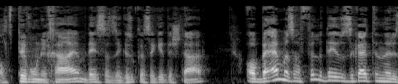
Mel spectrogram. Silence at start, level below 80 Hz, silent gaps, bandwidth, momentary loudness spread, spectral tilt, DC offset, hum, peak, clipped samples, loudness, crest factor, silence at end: 0 s; -50 dBFS; none; 16.5 kHz; 9 LU; -4.5 dB/octave; under 0.1%; none; -2 dBFS; under 0.1%; -18 LUFS; 18 dB; 0 s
